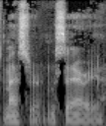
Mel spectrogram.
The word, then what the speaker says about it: Massaria: segment of the show, the John Massaria, which is how you pronounce his name. It's Massaria. He calls it Massaria.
